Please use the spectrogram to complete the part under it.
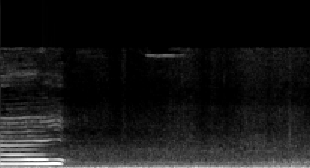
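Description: Leaves rustle softly as a hand pulls at a plant stem.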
